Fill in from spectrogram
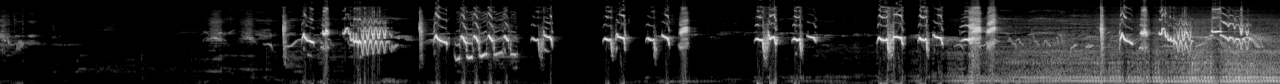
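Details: Oriental magpie-robin in loud, full song, used to stir a lazy juvenile to sing. After a short silence come bursts of sharp whistles and rapid rising trills, with broad hissing noise building in the final seconds.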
